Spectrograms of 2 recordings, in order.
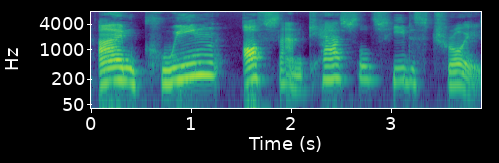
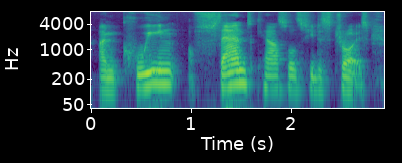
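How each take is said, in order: First: The stress falls on "of". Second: The stress falls on "sand".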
